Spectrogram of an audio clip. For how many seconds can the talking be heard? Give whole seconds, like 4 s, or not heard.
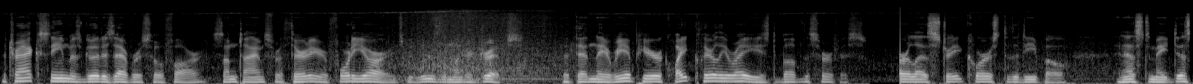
12 s.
